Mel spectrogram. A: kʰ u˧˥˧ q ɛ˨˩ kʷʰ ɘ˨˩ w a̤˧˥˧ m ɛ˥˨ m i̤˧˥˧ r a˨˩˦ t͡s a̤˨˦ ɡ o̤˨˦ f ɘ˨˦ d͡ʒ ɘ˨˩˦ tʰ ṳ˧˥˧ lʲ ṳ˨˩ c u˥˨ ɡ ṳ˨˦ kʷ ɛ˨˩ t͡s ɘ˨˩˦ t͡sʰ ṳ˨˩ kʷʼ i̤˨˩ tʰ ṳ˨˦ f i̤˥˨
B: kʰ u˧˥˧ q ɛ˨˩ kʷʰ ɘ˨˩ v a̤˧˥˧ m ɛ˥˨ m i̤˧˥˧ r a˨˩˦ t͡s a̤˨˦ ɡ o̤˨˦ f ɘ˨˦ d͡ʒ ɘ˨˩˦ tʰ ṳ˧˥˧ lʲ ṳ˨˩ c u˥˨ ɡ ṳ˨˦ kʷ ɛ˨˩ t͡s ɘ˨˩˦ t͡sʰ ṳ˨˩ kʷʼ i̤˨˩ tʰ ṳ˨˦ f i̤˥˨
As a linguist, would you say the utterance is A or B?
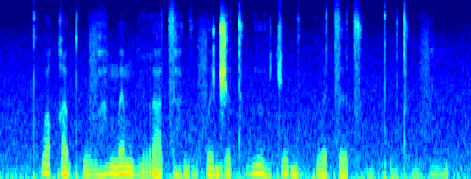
B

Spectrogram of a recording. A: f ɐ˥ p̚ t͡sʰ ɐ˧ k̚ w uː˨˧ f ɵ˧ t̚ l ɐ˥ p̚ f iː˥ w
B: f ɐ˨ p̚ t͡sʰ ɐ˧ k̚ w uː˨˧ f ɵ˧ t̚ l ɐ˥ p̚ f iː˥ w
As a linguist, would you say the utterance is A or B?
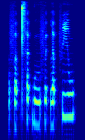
B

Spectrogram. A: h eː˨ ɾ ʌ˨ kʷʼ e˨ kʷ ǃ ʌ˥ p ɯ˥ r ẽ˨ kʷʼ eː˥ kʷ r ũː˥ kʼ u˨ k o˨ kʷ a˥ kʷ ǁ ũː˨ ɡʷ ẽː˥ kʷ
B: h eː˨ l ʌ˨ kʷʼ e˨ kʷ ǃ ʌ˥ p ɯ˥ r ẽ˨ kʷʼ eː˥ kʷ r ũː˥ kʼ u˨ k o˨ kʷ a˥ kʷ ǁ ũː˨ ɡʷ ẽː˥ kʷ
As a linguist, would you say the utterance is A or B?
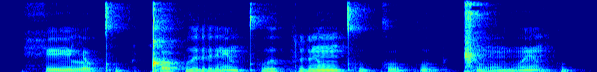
B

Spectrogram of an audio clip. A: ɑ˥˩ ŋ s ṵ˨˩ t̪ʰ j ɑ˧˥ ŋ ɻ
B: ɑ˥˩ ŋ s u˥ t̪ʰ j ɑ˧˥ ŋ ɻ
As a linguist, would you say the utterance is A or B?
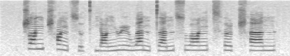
A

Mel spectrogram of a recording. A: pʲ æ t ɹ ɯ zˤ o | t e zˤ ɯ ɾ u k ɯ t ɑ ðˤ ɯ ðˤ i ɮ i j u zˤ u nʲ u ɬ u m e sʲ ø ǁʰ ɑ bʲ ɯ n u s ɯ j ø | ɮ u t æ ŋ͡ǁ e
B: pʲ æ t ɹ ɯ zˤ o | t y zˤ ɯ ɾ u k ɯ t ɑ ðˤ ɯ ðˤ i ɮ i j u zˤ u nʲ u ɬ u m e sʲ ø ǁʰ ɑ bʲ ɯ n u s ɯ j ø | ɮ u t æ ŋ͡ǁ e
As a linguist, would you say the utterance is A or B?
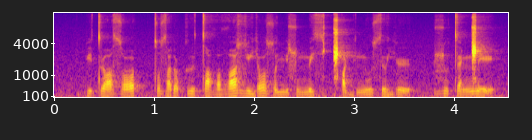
B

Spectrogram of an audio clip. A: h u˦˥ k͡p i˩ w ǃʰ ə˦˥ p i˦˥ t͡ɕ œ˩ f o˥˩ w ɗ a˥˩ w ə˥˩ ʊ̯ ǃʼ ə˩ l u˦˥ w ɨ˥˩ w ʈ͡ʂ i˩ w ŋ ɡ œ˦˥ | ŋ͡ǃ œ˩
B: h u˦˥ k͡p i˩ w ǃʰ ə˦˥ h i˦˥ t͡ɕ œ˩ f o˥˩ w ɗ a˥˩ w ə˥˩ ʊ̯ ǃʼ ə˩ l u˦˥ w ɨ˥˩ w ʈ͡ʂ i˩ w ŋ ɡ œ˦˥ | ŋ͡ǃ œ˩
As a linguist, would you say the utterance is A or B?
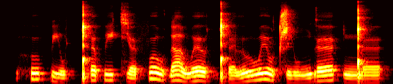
A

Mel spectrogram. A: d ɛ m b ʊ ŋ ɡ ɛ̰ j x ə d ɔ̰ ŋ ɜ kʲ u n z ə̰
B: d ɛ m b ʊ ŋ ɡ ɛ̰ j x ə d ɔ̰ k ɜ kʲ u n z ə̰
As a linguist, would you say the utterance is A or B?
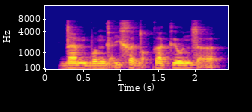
B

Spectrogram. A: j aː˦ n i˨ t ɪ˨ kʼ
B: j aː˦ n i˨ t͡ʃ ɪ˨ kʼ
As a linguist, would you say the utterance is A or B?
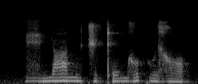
B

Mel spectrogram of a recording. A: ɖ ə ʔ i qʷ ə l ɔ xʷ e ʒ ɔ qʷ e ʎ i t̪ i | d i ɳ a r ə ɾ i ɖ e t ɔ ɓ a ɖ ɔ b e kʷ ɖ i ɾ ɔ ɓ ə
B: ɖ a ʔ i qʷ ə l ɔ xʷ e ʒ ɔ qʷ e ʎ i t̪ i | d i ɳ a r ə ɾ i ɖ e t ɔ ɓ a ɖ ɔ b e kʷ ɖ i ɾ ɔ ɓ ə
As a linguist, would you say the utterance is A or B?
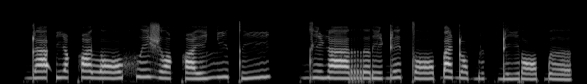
B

